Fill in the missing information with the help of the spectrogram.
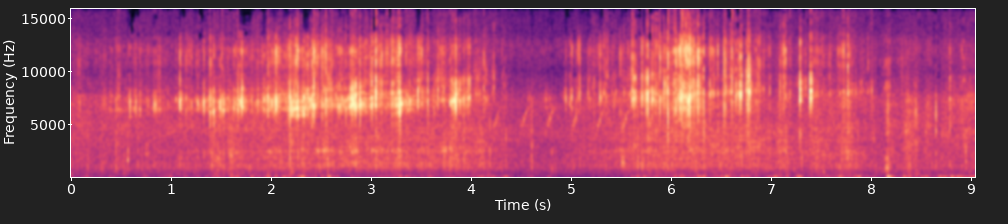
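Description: Uneven low rumble of wind buffeting the microphone over a steady hiss of heavy rain on the water. A Shimano Antares DCMD baitcasting reel is being wound to retrieve the lure, with faint ticking, and the rumble grows louder about halfway through.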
